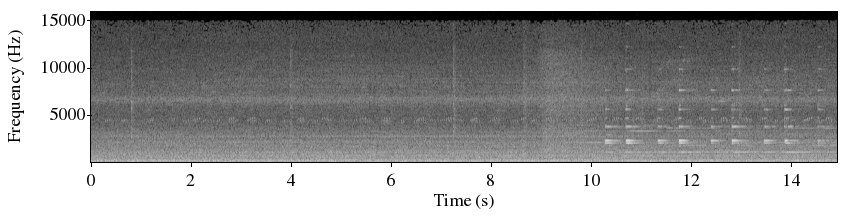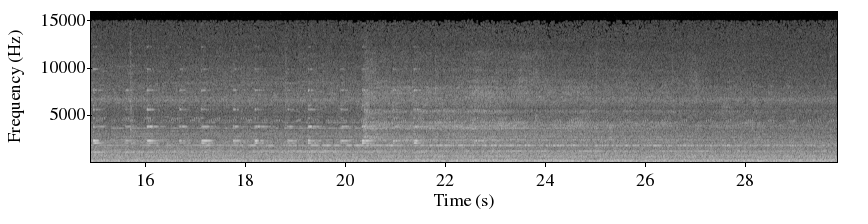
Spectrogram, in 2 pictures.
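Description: NJ Transit train hauled by an ALP-46 electric locomotive, standing at the platform and then starting to pull out, with a steady hum. A repeated high electronic beep sounds for about ten seconds from about ten seconds in, followed by a thin steady whine.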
